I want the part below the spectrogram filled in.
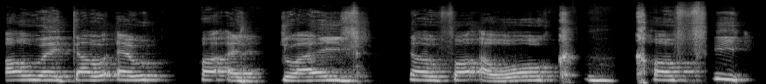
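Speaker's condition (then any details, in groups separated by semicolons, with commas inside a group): Ataxic cerebral palsy; affects talking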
